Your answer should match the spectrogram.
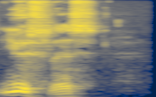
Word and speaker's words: Ulysses: Useless's Old Dog was aired on Kentucky Educational Television in a program of a videotape interview with Ulysses, pronounced Useless, Vanover, of McCreary County, Kentucky, and aired on January 5, 1977.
